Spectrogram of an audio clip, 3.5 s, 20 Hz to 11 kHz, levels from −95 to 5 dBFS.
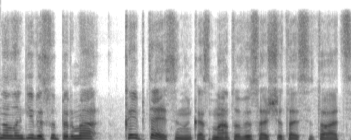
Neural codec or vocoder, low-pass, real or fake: vocoder, 22.05 kHz, 80 mel bands, WaveNeXt; 9.9 kHz; fake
